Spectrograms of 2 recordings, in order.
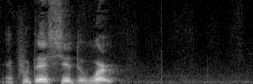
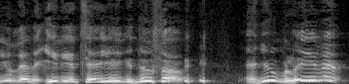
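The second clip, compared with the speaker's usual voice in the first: high-pitched, laughing disbelief; laughing at the absurdity; incredulous laughing; 3 dB louder than usual. Retold or imitated. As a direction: repeat it through laughter, voice riding up. Mocking a decision, laughing.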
